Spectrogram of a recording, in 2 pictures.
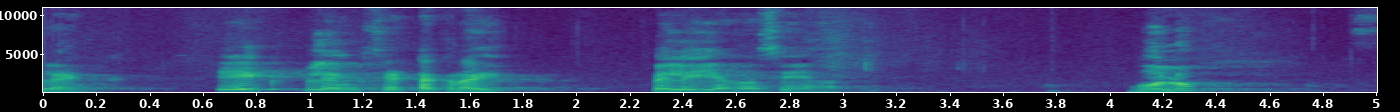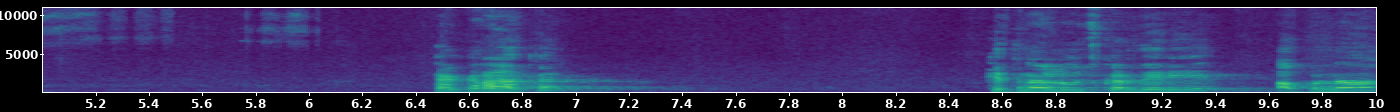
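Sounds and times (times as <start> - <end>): man speaking: 0.0 - 3.3, 4.0 - 4.8, 8.6 - 10.0
stylus scratching on touchscreen: 4.5 - 6.2.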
